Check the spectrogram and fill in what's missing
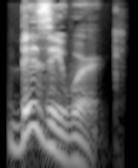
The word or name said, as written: busywork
